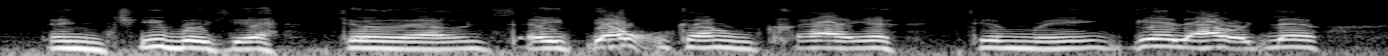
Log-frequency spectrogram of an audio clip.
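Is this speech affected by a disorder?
Yes: cerebral palsy.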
